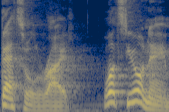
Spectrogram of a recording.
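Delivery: ordinary delivery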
